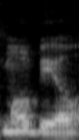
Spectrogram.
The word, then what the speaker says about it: Mobile: Mobile. All right, so there's Mobile.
